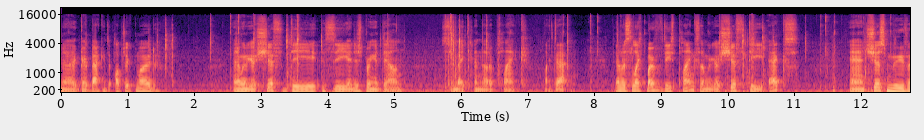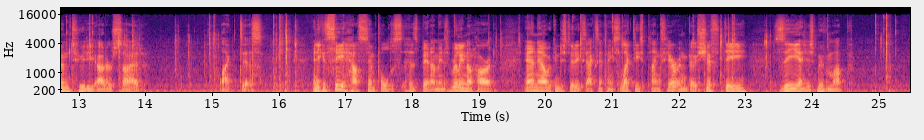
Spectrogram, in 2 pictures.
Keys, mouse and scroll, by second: 1.2 g, 2.5 click, 3.2 shift+d, 5.8 click, 5.9 alt+a, 6.3 scroll down 1, 6.6-7.7 middle drag, 7.7 shift+click, 8.2 shift+click, 8.6-11.3 middle drag, 10.1 shift+d, 11.3 click, 11.5-15.8 middle drag, 12.3-12.7 scroll up 1, 13.4 g, 15.8 click, 16.0-17.0 scroll down 2, 17.0-20.2 middle drag, 19.8-20.2 scroll up 2, 20.2 click, 20.7 shift+click, 21.0-23.5 middle drag, 22.5 shift+d, 24.9 click, 25.0-25.4 shift+scroll up 2, 25.1 shift+middle click.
